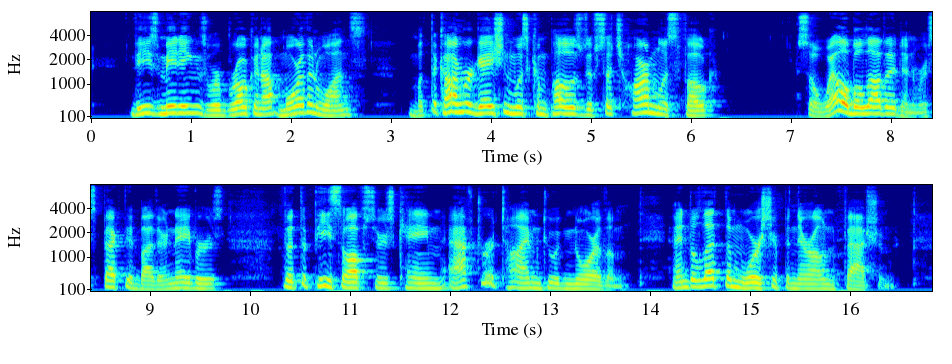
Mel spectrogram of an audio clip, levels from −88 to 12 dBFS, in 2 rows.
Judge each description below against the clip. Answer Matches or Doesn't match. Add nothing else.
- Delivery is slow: Doesn't match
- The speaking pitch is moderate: Matches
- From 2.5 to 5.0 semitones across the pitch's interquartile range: Doesn't match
